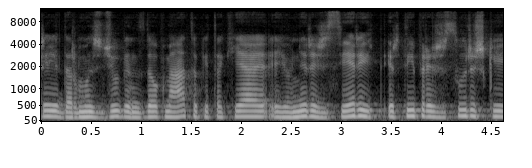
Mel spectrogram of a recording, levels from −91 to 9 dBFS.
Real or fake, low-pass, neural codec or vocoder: fake; 10.8 kHz; autoencoder, 48 kHz, 128 numbers a frame, DAC-VAE, trained on Japanese speech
